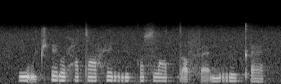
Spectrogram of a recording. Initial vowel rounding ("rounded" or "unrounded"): rounded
